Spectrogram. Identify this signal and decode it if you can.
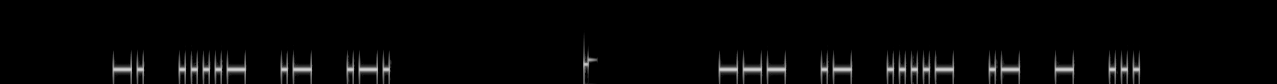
Morse code, heard as a keyed tone, about 20 wpm, spaced as for 14 wpm, 700 Hz. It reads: N4AR OA4ATS
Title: 062 Lesson 11g - Letter h - Call Signs 20wpm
